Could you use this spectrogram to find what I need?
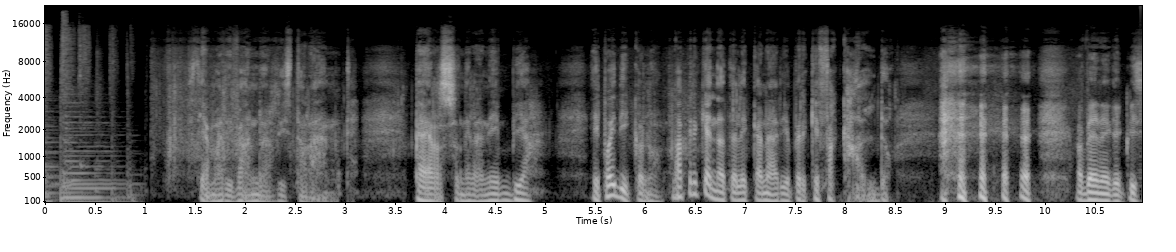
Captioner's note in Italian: Risate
